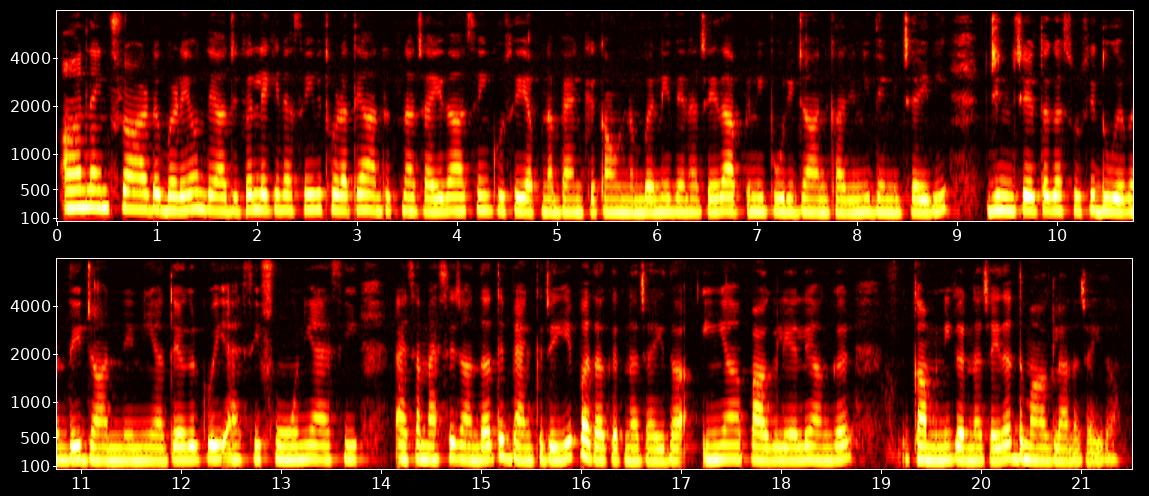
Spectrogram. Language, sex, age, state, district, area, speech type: Dogri, female, 30-45, Jammu and Kashmir, Reasi, rural, spontaneous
